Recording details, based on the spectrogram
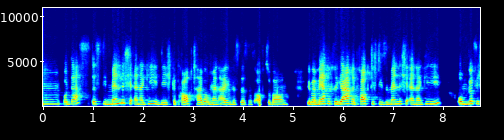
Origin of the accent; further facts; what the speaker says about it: Cologne, North Rhine-Westphalia, Germany; moved away; alles hinter mir zu lassen in Köln, raus in die weite Welt, soweit es nur geht, weg von meiner Heimatstadt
